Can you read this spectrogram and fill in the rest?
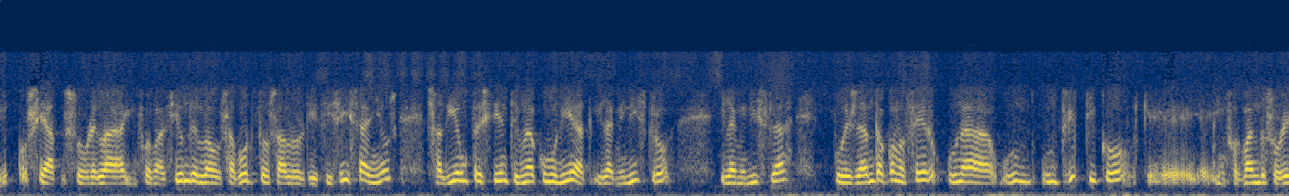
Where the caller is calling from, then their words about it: Castellón de la Plana, Valencian Community, Spain; de Castellón.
